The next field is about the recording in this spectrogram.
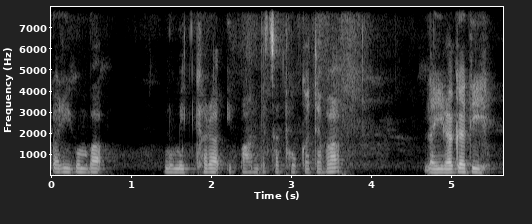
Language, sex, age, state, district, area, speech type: Manipuri, female, 60+, Manipur, Bishnupur, rural, spontaneous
